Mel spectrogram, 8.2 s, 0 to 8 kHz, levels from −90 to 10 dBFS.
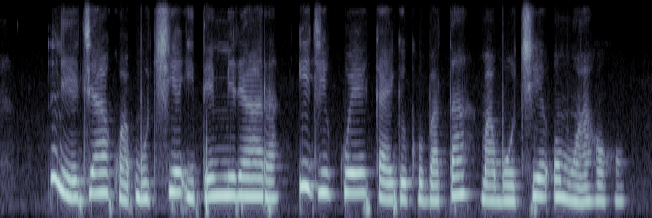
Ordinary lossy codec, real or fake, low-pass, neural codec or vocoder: Opus, 32 kbps; real; 7.2 kHz; none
